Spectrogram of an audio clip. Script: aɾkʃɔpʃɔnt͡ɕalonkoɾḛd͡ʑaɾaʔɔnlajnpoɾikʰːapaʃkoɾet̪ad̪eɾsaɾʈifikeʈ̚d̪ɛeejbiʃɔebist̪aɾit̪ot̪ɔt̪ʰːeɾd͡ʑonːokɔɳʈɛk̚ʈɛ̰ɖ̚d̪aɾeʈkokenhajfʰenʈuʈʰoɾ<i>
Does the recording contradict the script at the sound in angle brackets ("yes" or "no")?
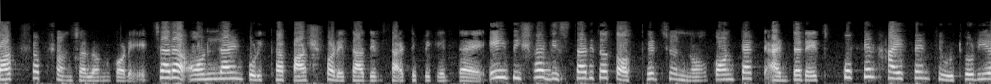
no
